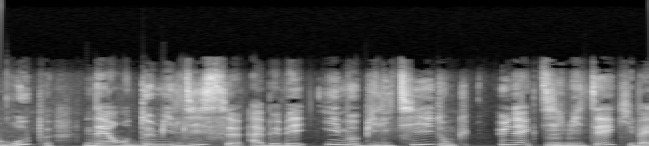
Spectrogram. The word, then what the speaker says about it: E-mobility: monde vous êtes ABB immobility alors c'est un e comme électricité mais on le prononce à l'anglaise une fois à la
